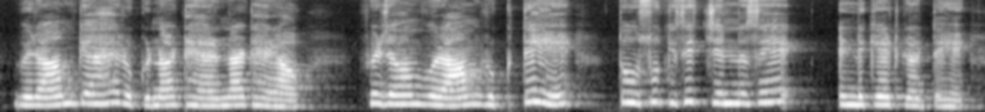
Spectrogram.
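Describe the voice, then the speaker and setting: Young female teacher, higher register, patient and repetitive explainer for an online lesson. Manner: explains by repeating, acts out example sentences. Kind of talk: online Hindi grammar lesson.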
